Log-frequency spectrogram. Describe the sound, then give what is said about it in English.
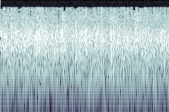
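A church audience applauds with dense, steady hand clapping that runs without a break, loud and even throughout. “Give our Lord Jesus a big hand clap.”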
